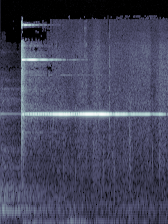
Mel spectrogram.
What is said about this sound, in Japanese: 最後の鐘が優しかったですね、うん、力強くそして優しく、 そう、 はい、あの鐘を鳴らしにリスナーの皆さんも そうです、ね、 はい、 このコントラストが嬉しいですね。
